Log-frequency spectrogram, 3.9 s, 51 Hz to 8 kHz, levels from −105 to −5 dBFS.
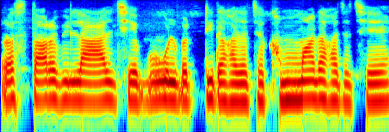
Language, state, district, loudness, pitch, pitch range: Surjapuri, Bihar, Kishanganj, -15 LUFS, 170 Hz, 165-175 Hz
